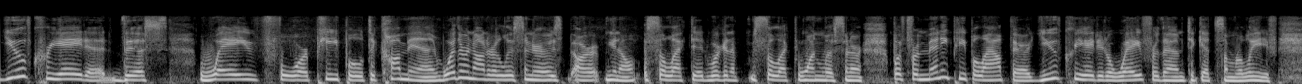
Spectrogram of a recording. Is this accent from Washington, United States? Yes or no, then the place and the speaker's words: no; New York, United States; You know, I mean, we grew up on that on the East Coast. I mean, in a New York community, it was always lox.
